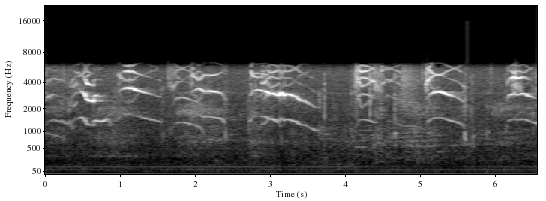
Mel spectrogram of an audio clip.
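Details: Kittens, several, calling with high, thin meows that rise then fall, overlapping in quick bursts about every second, some drawn out and wavering, against a steady low hum.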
